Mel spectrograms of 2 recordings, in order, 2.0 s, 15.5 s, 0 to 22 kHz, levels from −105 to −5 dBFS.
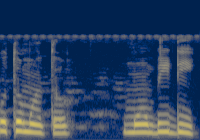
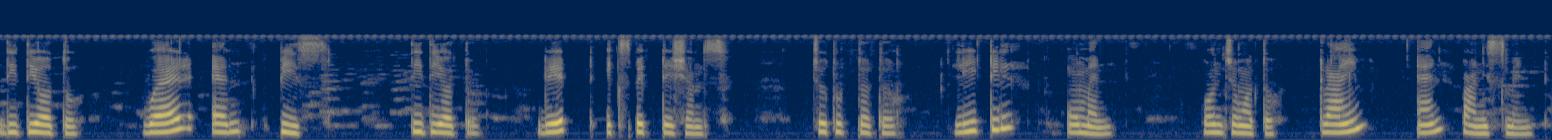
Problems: constant background noise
